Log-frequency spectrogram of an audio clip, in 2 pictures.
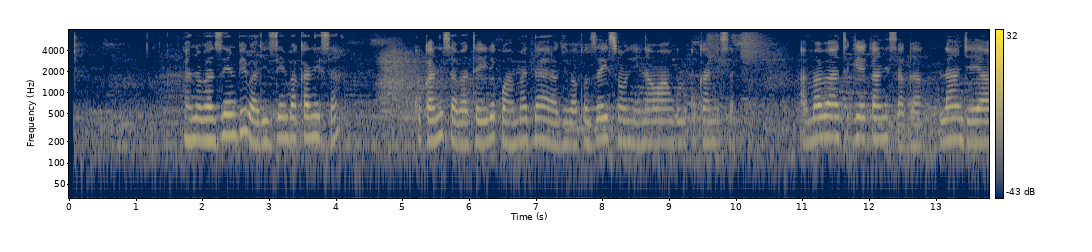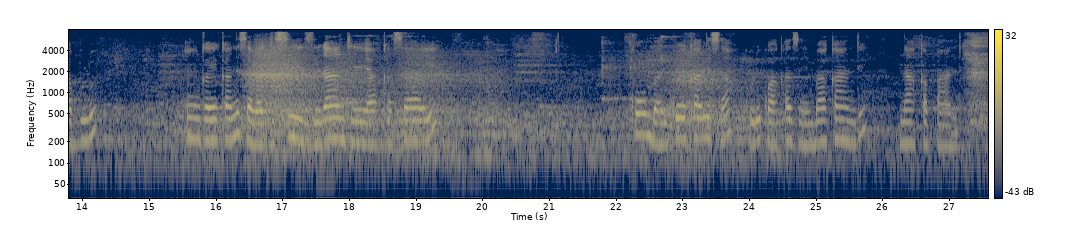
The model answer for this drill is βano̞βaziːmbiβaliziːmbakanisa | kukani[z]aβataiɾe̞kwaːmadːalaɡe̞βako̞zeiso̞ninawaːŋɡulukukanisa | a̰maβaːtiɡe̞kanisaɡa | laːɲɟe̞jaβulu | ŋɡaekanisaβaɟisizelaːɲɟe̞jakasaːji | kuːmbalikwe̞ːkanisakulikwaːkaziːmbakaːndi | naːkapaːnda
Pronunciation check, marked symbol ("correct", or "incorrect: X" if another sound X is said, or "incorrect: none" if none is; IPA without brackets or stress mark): incorrect: s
